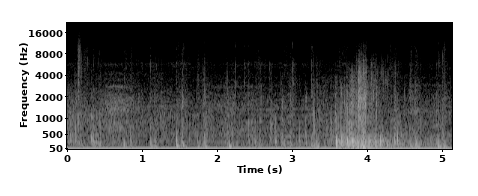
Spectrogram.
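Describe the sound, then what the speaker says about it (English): Footsteps in the Modern Warfare video game, a quick series of light tapping steps in a rhythmic run over steady background game noise, growing louder and denser near the end. "I hear footsteps"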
